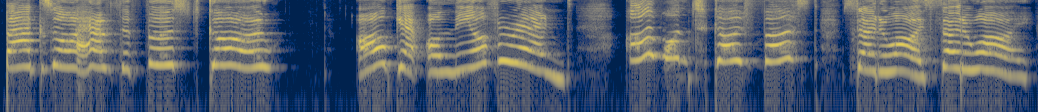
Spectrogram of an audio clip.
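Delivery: put-on high, loud eager children; children shouting to ride first; excited shouting. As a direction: clamour to go first. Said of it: "shouting with excitement".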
